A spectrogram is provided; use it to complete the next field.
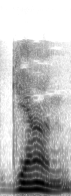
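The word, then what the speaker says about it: jñāna: the in Sanskrit the word for knowledge is Gan can everyone say Gan what's uh what what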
